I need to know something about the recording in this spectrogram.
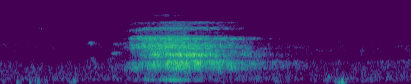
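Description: A woman's single long, audible breath, about a second and a half long, starting about a second in, swelling and then fading away.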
